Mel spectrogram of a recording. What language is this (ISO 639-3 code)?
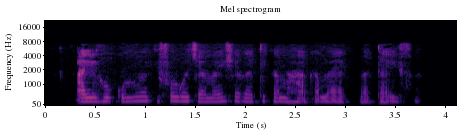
swa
